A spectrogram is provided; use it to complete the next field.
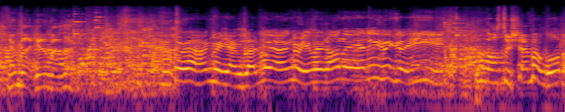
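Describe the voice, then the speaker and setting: With crowd noise behind him, a man talks at a fairly slow pace. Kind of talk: casual vlog chat. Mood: joking, playful complaining. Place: cafe. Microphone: phone near.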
